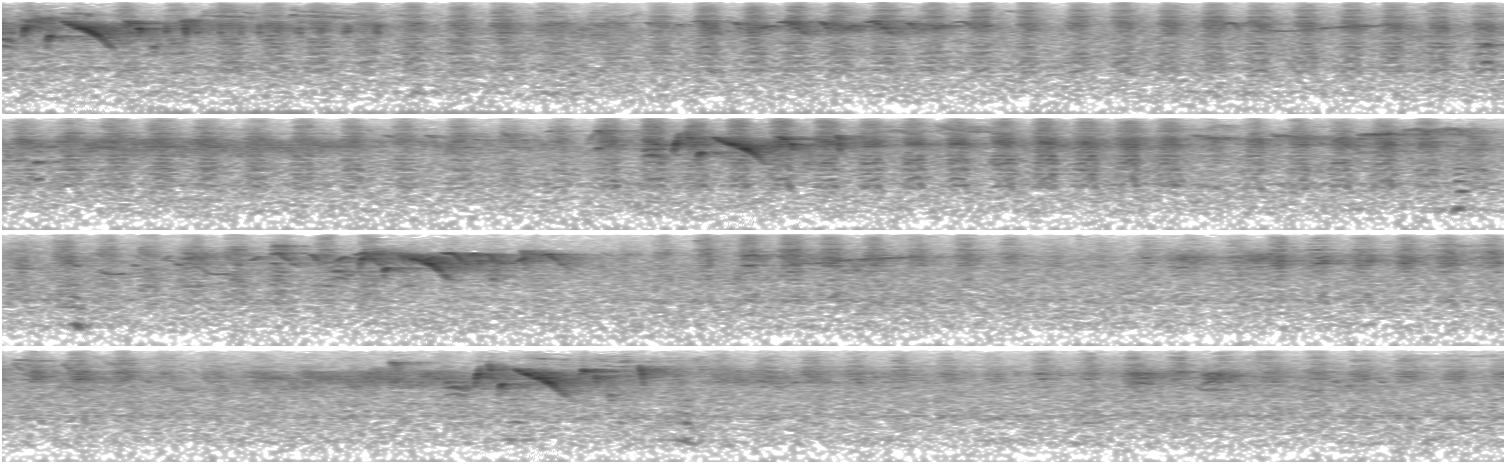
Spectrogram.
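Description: Birds calling: a fast, steady run of high calls throughout. Four louder high calls slide downward in pitch, spaced several seconds apart.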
